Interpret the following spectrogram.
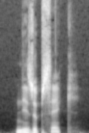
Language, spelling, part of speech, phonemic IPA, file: French, obsèques, noun, /ɔp.sɛk/, Fr-obsèques.ogg
- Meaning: 1. plural of obsèque 2. funeral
